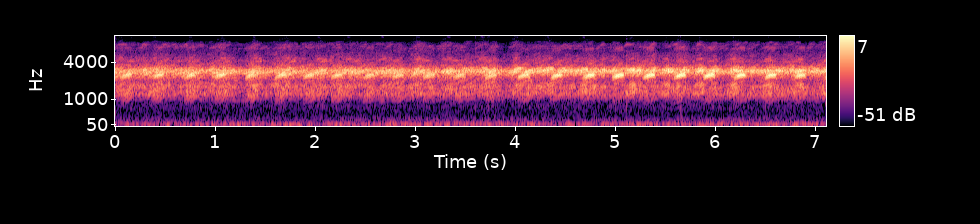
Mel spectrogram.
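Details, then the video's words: Crowd of frogs croaking in rice fields at dusk, a loud, unbroken chorus of quick rhythmic pulses, about three per second, rising and falling slightly in intensity, with nothing else clearly heard. "저녁때 논에서 개구리 울음소리가 대단합니다. 개구리들이 엄청 많은가봐요!"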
